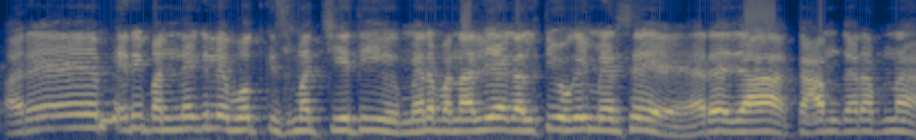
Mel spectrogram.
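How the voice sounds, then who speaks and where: A man's voice: sits high, fairly even intonation, fast. A middle-aged man arguing heatedly on a live stream, scolding and repeating the same accusations again and again. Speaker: livestreamer in a family quarrel.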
